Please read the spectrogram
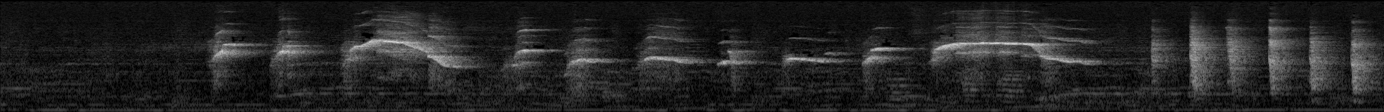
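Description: Sulphur-crested cockatoo calling a string of about ten whistle-like sliding notes, most falling in pitch, with a longer held note about seven seconds in. Near the end it gives a quick run of short, sharp calls.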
